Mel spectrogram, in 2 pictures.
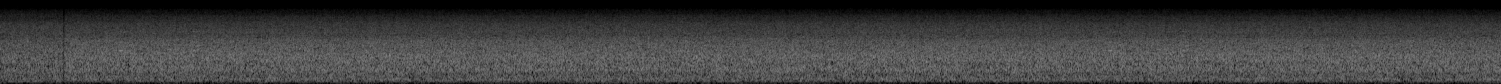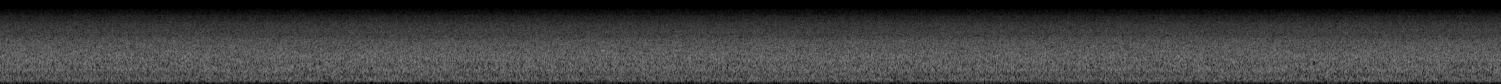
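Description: Small waterfall cascading over stepped rock ledges into a shallow creek: a steady, even rush of water.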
